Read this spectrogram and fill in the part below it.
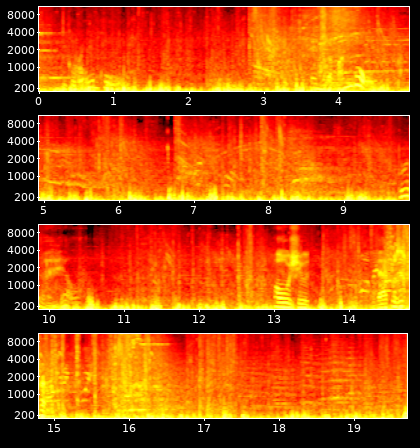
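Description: Blaster guns fire in rapid bursts with loud zapping shots.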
